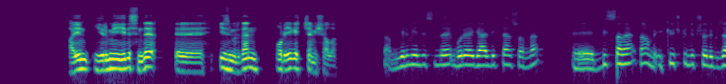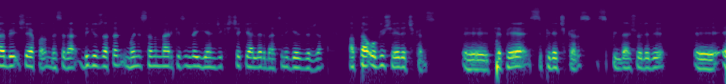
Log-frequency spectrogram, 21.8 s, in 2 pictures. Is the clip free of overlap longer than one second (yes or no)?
yes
